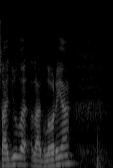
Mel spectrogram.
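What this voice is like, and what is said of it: Puerto Rican Spanish accent on name. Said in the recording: “I'll say that every once in a while with a nice little accent there because of I'm going to give a shout out to my Puerto Ricans”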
